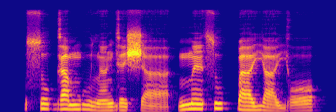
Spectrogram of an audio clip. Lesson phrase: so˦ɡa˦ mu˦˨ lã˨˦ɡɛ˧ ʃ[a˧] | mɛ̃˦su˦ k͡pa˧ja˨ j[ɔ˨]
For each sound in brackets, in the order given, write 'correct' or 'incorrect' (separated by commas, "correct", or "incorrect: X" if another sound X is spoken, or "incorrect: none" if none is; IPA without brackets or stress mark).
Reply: incorrect: a˨, incorrect: ɔ˨˦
